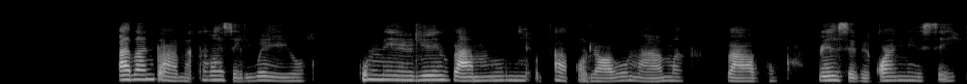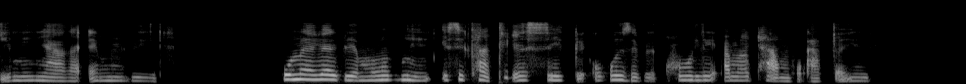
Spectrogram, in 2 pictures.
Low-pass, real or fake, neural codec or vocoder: 7.2 kHz; fake; codec, 24 kHz, 1 kbps, SNAC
